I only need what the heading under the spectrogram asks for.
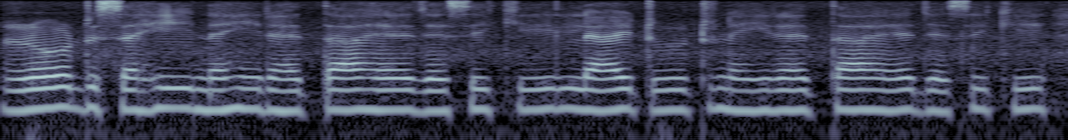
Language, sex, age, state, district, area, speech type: Urdu, female, 45-60, Bihar, Supaul, rural, spontaneous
